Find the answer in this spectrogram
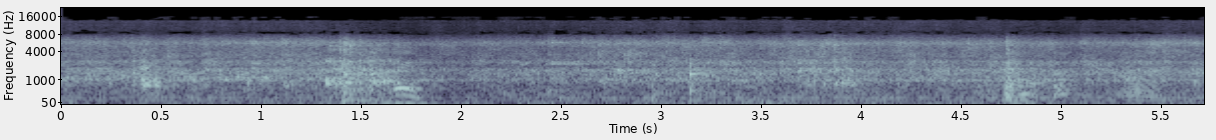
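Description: Steady, even hiss of heavy rain pouring down, with a few brief murmured words over it.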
